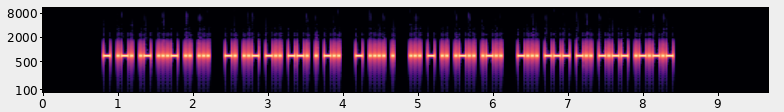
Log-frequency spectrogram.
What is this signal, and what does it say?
Morse code, heard as a keyed tone, about 40 wpm, 700 Hz. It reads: TRAVIS NUDGED THE STILL BODY.
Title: A Sound Of Thunder 40wpm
